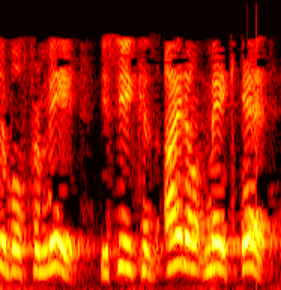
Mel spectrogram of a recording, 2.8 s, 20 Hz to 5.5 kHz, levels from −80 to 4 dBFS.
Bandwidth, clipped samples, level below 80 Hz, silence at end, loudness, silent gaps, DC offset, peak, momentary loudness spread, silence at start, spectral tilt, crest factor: 4.1 kHz; under 0.1%; -56 dBFS; 0.05 s; -14 LUFS; none; under 0.1%; 0 dBFS; 8 LU; 0 s; -9 dB/octave; 14 dB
